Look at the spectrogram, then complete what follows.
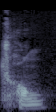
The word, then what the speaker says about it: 虫: And it's pronounced 虫.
